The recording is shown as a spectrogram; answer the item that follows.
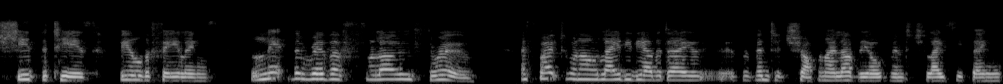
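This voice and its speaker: The speaker has a New Zealand accent and talks at a moderate pace. Pitch variation is ordinary. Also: woman. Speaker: spiritual guest. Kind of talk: casual chat.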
